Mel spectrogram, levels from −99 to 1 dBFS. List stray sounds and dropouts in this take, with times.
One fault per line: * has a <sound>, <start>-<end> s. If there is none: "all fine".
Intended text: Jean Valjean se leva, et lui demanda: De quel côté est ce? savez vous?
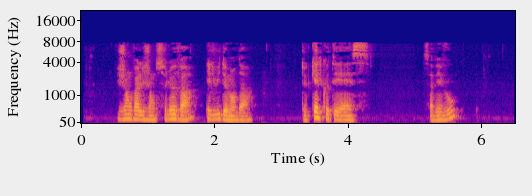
all fine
